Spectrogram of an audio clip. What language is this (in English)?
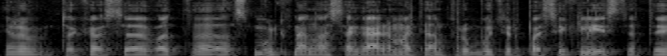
Lithuanian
